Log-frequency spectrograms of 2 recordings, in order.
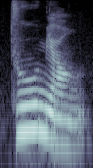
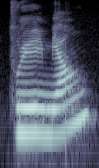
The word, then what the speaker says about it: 두 명: And 둘, 셋, 넷, with a counting unit 명, each final consonant drops. Thus, we pronounce 두 명, 세 명, 네 명, instead of 둘 명, 셋 명, or 넷 명.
